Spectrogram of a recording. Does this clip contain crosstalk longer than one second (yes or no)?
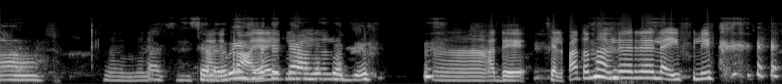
yes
